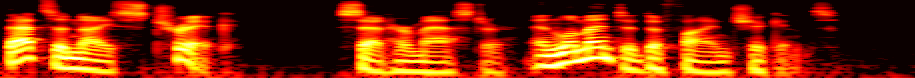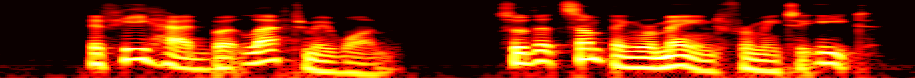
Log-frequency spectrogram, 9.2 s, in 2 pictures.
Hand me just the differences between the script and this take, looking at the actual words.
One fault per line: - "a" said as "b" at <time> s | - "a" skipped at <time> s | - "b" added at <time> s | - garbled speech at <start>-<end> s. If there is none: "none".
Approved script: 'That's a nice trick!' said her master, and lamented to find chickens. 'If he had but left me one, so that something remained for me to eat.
none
